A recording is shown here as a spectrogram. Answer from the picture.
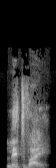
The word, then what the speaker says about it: Litvay: Seja muito bem-vindo, Francisco Litvai. Falei certo? Falou certo.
